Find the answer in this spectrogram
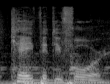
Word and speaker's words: Quai 54: How in the hell do you pronounce QUAI 54? K54 is a World Street Ball Championship tournament.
